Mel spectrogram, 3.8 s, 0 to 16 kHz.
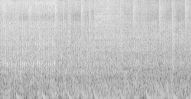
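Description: A 2016 SsangYong Korando Turismo 2.2 diesel 4WD idles up close, with a steady dense rumble and a fast, even knocking clatter that runs unbroken throughout.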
